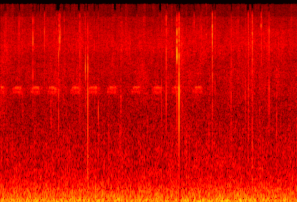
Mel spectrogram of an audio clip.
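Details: Crickets in a gentle chorus beside a crackling bonfire: a thin, high trill broken into short, even pulses a few times per second, over dense low fire rumble and sharp popping crackles.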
